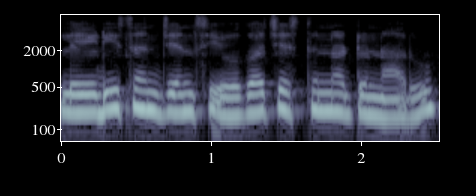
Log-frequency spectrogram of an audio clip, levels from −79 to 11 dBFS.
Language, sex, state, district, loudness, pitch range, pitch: Telugu, female, Andhra Pradesh, Srikakulam, -24 LUFS, 185-215 Hz, 195 Hz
